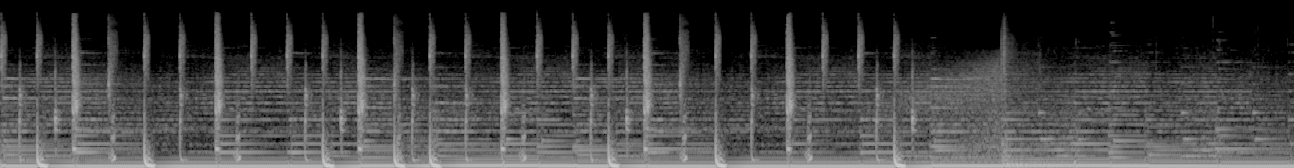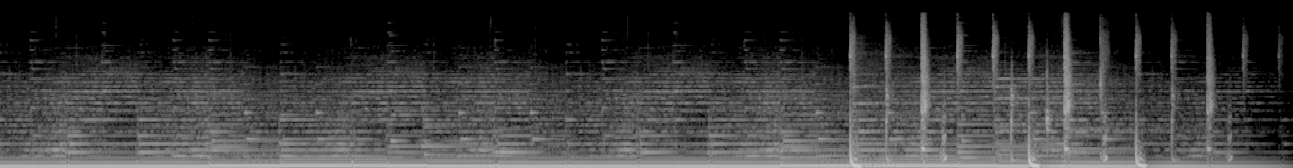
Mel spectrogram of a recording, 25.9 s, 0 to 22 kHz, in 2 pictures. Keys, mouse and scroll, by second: 0.7 alt+click, 2.4-2.7 alt+scroll up 1, 4.1 alt+click, 5.1-6.0 alt+scroll down 1, 6.0 alt+click, 6.4-6.8 alt+scroll down 1, 7.2-7.6 alt+scroll up 1, 8.0 alt+click, 8.4-8.8 alt+scroll up 1, 9.7 alt+click, 12.2-12.8 alt+scroll down 1, 13.4 alt+click, 14.0 alt+scroll down 1, 15.4 alt+click, 15.9-16.4 alt+scroll down 1, 16.4-18.1 alt+drag, 18.1 ctrl+alt+g, 19.3 alt+p, 21.5 alt+click, 22.6 alt+F4, 25.6 alt+`.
